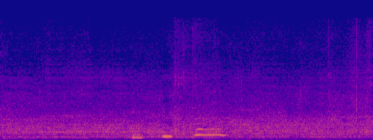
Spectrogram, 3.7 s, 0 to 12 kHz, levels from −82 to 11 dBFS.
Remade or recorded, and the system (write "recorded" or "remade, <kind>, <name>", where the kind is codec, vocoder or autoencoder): remade, codec, SNAC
